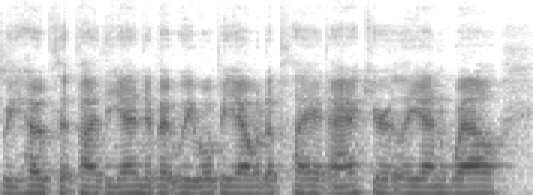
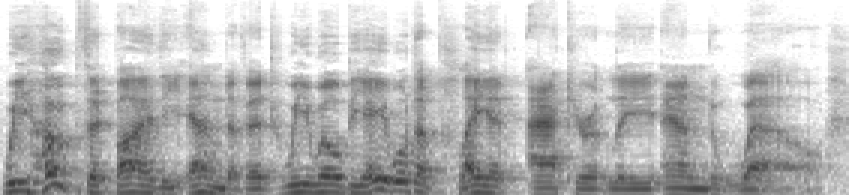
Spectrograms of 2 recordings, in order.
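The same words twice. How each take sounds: First: The voice stays flat on one pitch. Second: The voice varies in pitch and loudness. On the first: The speaker calls it wrong. "if I talk in a monotone" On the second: The speaker calls it right. "You would want to say"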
